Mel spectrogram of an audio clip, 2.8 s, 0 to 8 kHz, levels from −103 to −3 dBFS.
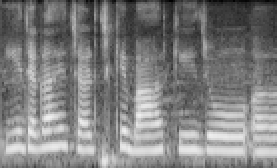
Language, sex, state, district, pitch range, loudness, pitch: Hindi, female, Punjab, Kapurthala, 215-255 Hz, -15 LUFS, 230 Hz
